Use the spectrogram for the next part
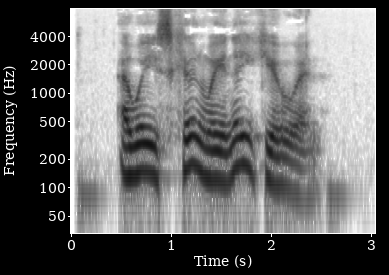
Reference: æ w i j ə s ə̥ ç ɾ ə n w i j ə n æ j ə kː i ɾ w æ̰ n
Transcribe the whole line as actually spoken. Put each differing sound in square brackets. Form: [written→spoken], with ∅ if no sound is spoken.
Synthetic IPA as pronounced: æ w [i→æ] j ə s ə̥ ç ɾ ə n w [i→æ] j ə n æ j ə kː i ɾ w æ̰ n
